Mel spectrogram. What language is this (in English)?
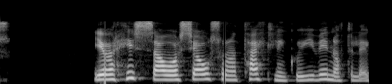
Icelandic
